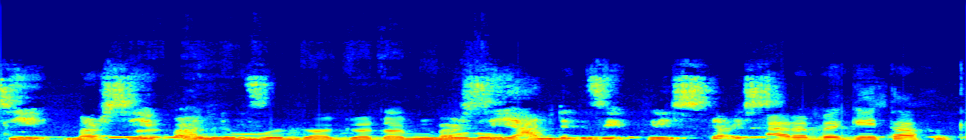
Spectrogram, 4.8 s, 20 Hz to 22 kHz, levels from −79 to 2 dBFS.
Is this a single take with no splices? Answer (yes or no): yes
